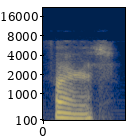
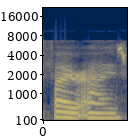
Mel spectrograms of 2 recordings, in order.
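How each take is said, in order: First: The name ends with a short 'us' sound. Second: The name ends with a long 'eyes' sound. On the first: This is how the name is actually pronounced. "I found out you pronounce it Firus" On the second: This is how the speaker wishes it were pronounced. "I think it should be Fire Eyes"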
